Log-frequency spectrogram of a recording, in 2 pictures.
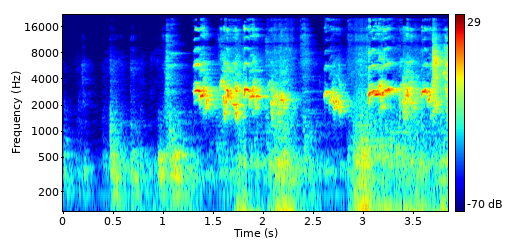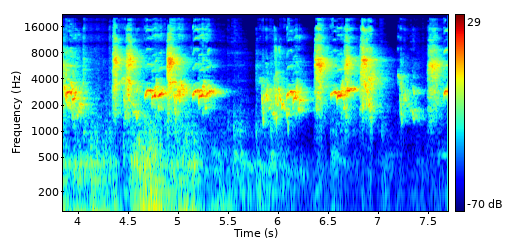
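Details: Budgerigars, Australian parrots, in a small aviary, playing and flying free, give busy overlapping chirps and warbles centred high, in bursts of a second or two with short pauses, plus low thumps of movement.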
